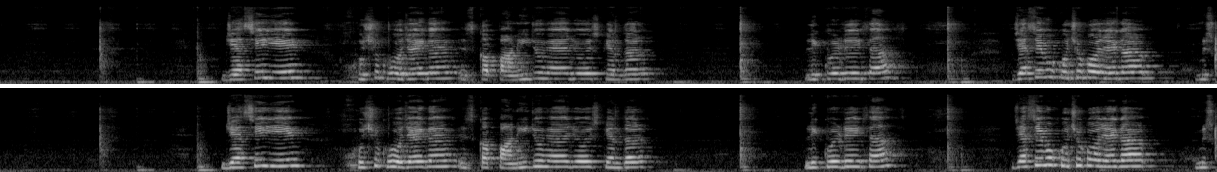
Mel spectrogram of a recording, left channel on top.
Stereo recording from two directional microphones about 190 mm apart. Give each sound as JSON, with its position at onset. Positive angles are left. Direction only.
{"t": 2.2, "sound": "speech", "side_deg": -45}
{"t": 8.0, "sound": "speech", "side_deg": -45}
{"t": 10.1, "sound": "speech", "side_deg": -45}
